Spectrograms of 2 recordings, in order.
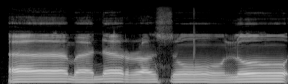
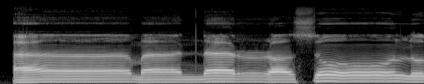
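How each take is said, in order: First: The final 'lu' vowel is drawn out long. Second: The final 'lu' vowel is kept short. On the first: The speaker calls it wrong. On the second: The speaker calls it right.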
